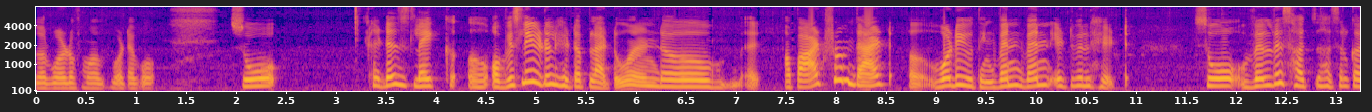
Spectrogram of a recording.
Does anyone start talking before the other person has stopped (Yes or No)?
No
